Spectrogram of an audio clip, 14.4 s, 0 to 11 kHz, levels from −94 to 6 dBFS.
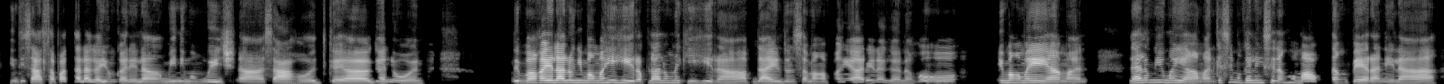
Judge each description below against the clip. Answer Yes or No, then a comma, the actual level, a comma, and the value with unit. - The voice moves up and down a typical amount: Yes, average, 4.2 semitones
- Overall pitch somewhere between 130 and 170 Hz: No, high, 205 Hz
